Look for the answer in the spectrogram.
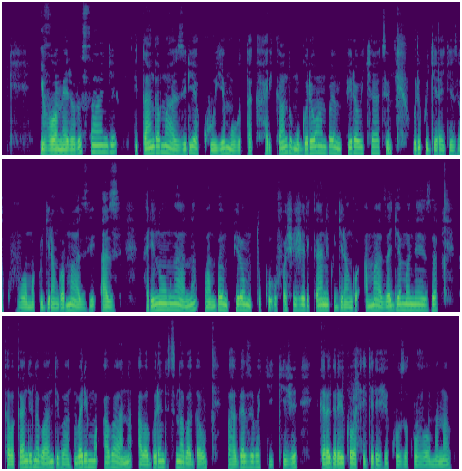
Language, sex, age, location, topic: Kinyarwanda, male, 18-24, Kigali, health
